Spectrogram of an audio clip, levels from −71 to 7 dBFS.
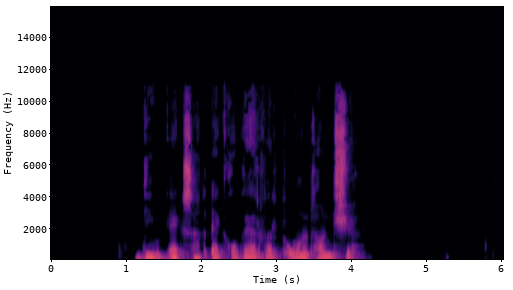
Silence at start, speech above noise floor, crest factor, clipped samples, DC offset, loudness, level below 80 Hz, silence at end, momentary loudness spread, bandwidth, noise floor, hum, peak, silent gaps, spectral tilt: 1.1 s; 51 dB; 18 dB; under 0.1%; under 0.1%; -28 LUFS; -70 dBFS; 1.85 s; 8 LU; 11.5 kHz; -80 dBFS; none; -12 dBFS; none; -4 dB/octave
